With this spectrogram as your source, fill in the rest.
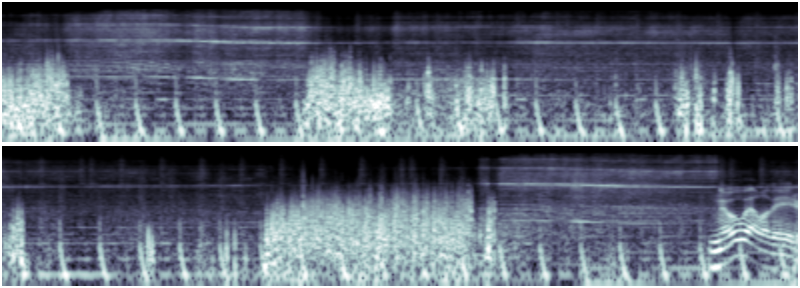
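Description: An RC vectored-thrust jet plane motor runs at high idle with a steady high-pitched whine and a constant roar that swells at times, while a person talks over it throughout.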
